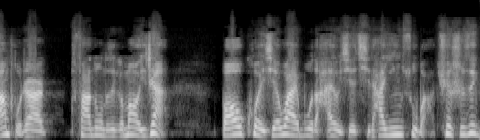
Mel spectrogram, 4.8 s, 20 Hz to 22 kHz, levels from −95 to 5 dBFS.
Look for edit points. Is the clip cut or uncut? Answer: uncut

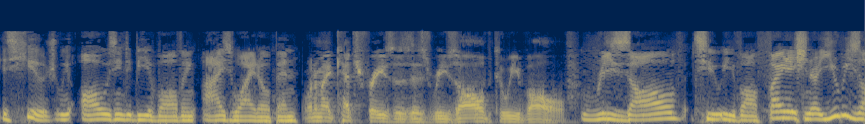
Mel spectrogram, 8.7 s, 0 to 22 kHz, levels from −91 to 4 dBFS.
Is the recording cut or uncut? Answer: uncut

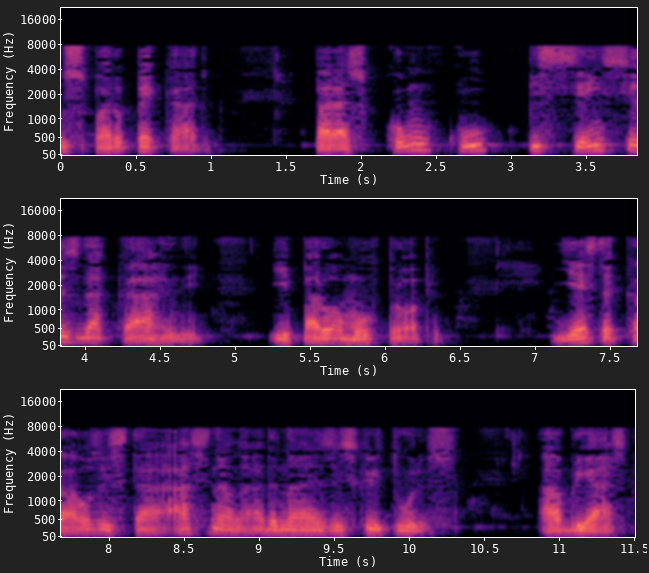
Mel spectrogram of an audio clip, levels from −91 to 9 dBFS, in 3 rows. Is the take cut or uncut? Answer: uncut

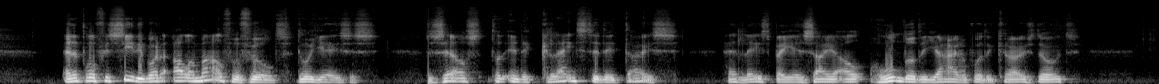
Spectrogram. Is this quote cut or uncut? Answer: uncut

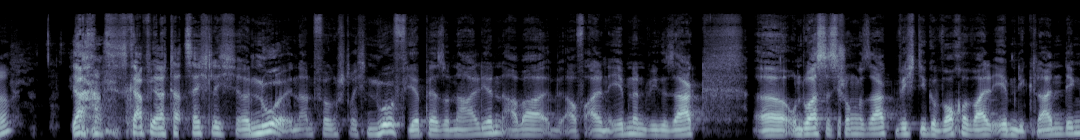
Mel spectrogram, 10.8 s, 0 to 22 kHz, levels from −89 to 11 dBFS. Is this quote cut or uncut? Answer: cut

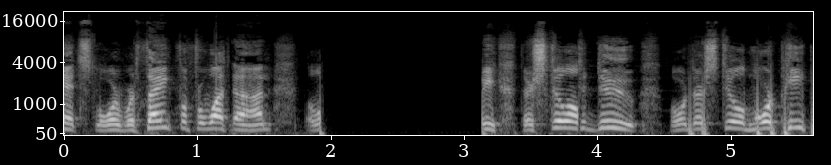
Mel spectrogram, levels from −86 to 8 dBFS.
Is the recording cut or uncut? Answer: cut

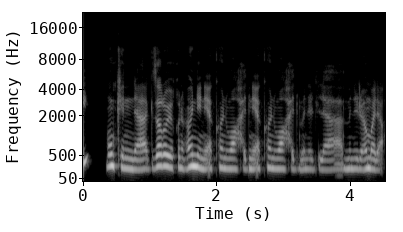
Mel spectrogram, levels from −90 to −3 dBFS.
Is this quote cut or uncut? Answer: cut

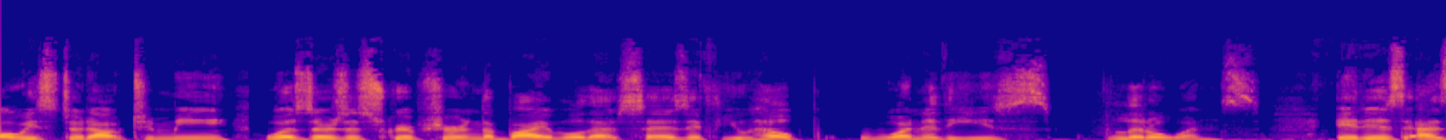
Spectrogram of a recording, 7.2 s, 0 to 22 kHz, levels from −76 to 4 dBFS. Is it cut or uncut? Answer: cut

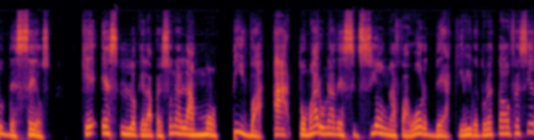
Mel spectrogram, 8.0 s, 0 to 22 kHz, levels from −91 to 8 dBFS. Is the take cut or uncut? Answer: cut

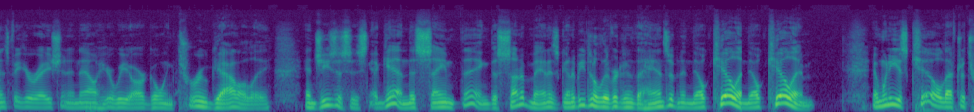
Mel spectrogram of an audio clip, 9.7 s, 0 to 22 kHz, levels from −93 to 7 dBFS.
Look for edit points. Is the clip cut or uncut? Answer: cut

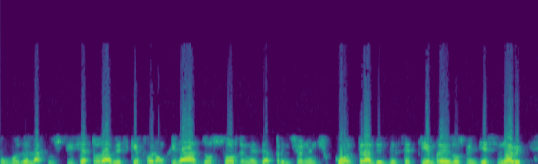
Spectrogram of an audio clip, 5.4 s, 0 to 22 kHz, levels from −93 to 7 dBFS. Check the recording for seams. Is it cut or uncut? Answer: uncut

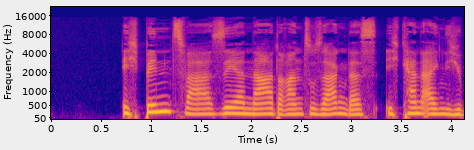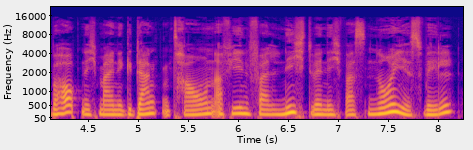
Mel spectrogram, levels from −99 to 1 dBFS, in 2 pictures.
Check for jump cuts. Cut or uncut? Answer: uncut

